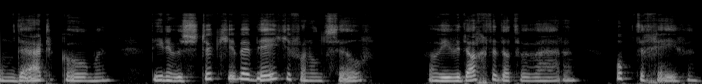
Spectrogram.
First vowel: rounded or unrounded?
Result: rounded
